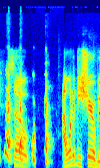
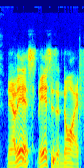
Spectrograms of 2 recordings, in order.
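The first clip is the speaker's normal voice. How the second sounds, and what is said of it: Put-on Australian accent. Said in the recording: “can we all try our Australian accent ... That's pretty good.”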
